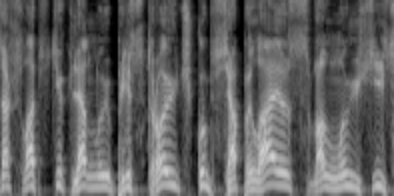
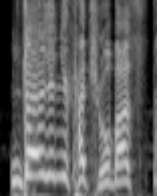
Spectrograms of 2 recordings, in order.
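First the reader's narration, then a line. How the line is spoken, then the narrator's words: Shouting. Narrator (Russian): прокричала тогда мадам Каплун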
